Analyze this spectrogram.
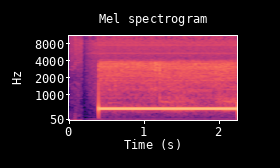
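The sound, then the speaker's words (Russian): A steady telephone dial tone heard while placing a call, starting after a short quiet moment and holding one unbroken pitch, loud and alone, to the end. “Я попытался их подытожить и позвонил в Бостон. Правда, там мне ответил автоответчик”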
